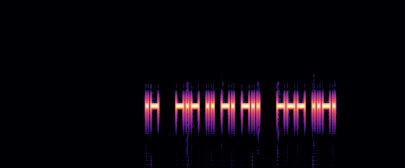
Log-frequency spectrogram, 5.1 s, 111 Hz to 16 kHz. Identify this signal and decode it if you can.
Morse code, heard as a keyed tone, about 38 wpm, 700 Hz. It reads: A KIND OF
